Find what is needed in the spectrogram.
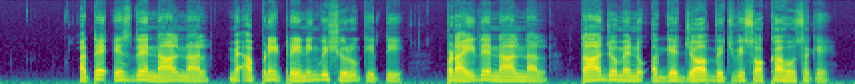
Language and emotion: Punjabi, neutral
